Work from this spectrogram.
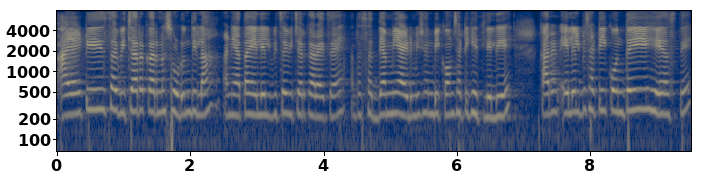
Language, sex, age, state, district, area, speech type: Marathi, female, 18-30, Maharashtra, Buldhana, rural, spontaneous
